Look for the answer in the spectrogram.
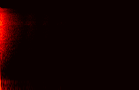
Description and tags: Raw sample of isolated drum sound without any alteration nor normalization.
